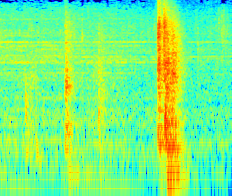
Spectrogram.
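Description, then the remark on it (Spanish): A few soft, evenly spaced footsteps approach, followed by a louder thud of a door shutting, with no voices present, in a scene from a horror film. “Solamente unos pasos y una Vamos, vamos. y una de puerta.”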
